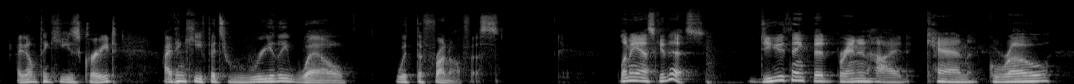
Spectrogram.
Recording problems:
none

